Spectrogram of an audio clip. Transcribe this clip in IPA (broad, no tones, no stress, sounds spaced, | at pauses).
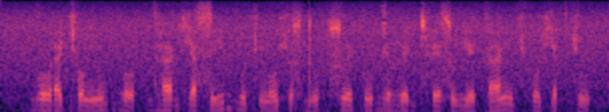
ɡ o ɾ æ c o ŋ u v bʱ o | dʱ æ ɡ ç æ s i bʱ u c ŋ o ç o s d u | sʷ e k u ɡ e v e ɡ cʰ e s u ʎ e k æ ŋ u c f o ç æ t c u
